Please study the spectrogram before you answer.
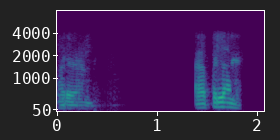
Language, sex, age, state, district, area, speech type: Gujarati, male, 30-45, Gujarat, Anand, urban, conversation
